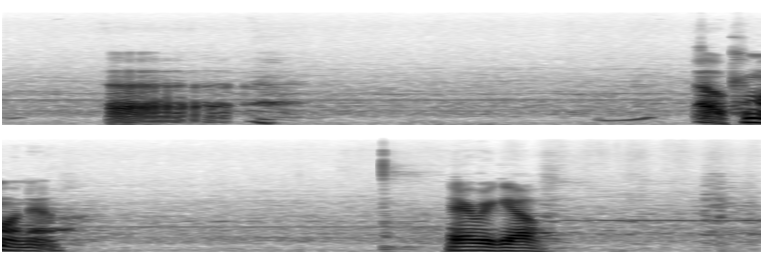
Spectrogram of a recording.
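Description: A young man speaks in short bursts nearby.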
